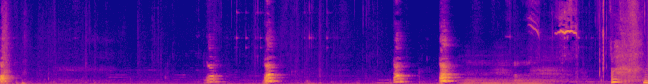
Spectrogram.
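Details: Several poodles at waking-up time bark in short, sharp, separate bursts. Five barks come over about seven seconds, spaced one to three seconds apart, over a low steady hum. A person speaks near the end.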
